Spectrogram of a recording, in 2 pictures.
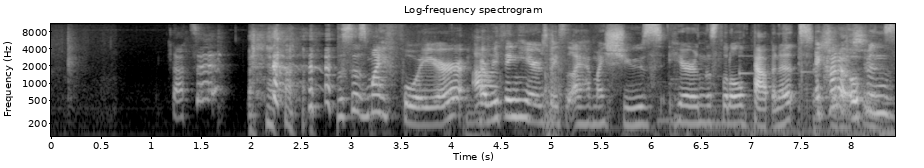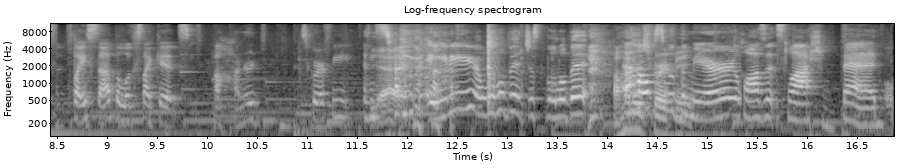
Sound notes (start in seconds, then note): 2.0 both laughing; 11.7 laughing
